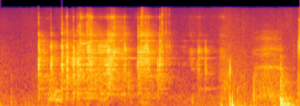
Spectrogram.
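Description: Steel main-cap bolts clinking and rattling against the main bearing cap of a small-block Chevy as they are set into its bolt holes: a quick run of small metallic clicks lasting about two seconds. A single knock follows near the end.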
